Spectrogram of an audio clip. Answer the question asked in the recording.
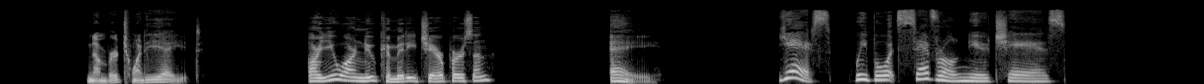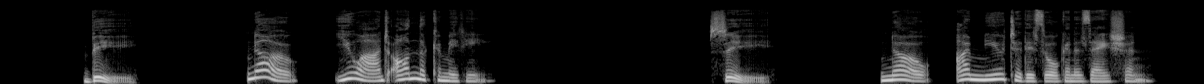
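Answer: C: No, I'm new to this organization.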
